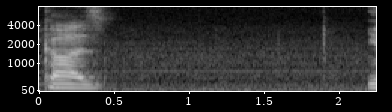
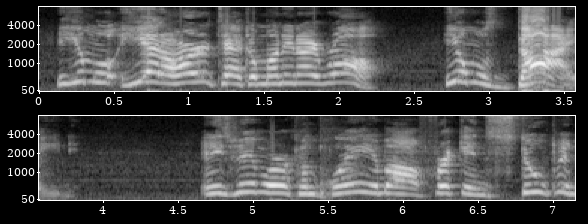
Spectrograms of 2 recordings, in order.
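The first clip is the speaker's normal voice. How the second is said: much higher and louder, almost yelling it; exasperated outburst; 10 semitones higher, 7 dB louder than usual. Real, not acted. Vlogger to viewers, indignantly shouting about the heart attack. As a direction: hammer home that he nearly died. Ranting about the Lawler outrage.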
